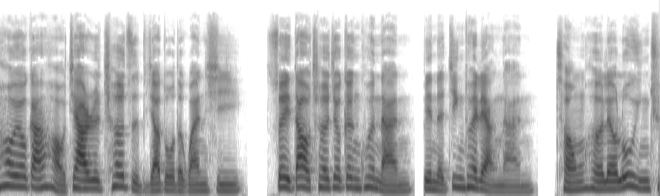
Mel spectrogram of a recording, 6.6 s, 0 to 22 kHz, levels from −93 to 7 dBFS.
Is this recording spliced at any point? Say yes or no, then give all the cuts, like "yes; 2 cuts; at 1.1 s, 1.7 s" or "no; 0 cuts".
yes; 1 cut; at 5.5 s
